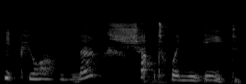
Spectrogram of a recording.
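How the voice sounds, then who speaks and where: A woman voicing an exasperated father of young boys, sternly shouting reprimands in a children's storybook. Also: a little high, sing-song, slow pace, highs cut off, background noise, voice pushed up, heavily acted. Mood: stern warning. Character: exasperated scolding dad of two young boys.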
